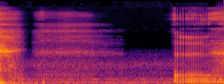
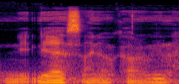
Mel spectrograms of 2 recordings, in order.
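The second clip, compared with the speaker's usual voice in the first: whispered; 3 semitones lower, 12 dB quieter than usual. Acted. Father's hushed reply.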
